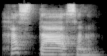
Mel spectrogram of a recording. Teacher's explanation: va a recaer el acento en la sílaba fusionada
